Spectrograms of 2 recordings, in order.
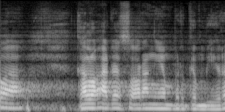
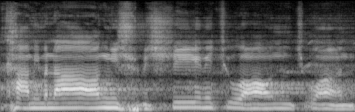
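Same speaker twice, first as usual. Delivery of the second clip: mock tearful prayer; 2 semitones higher, 3 dB louder, slower than usual.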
